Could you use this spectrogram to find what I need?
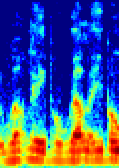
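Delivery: hushed, soft declaration; quiet voice. Shown as a demonstration. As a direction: say it softly to yourself, very low. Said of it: "You may have to say it in your quiet voice".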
